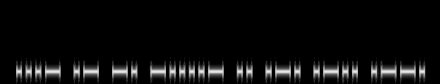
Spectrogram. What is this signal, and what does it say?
Morse code, heard as a keyed tone, about 25 wpm, 600 Hz. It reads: VAN-IRLP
